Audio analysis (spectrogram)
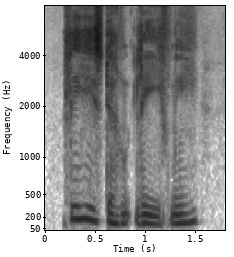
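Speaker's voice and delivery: loud talking horse voice, in character. Voicing a horse that speaks telepathically: talking horse voice. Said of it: "Telepathically, the horse says".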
